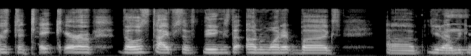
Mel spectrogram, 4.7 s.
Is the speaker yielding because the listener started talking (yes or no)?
no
